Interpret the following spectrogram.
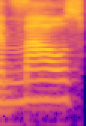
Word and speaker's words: Emmaus: Emmaus Properties.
